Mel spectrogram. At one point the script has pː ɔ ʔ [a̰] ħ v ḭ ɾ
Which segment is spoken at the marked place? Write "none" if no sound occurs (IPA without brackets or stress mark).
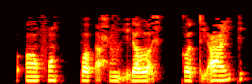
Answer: a̰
